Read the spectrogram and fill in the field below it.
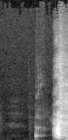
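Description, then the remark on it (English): A single sneeze: a short inhaled catch followed by a sharp, loud burst of breathy noise, with no talking around it. “Bless you.”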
